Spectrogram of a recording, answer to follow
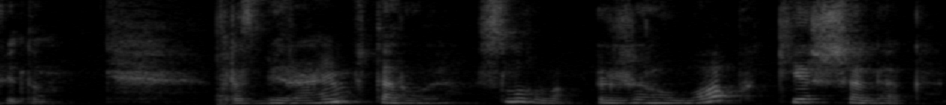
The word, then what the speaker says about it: жауапкершілік: Жауб кершалек. Жауб кершелек. Ответственность, собственно, наверно. Вы уже заметили, да, я его уже при произнесении, при произнесении при произношении разделила, так скажем, на два слова: жауаб и кершлек.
